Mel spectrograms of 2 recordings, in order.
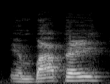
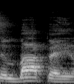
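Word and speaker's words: Mbappé: the brother from France I think is pronounced zimbape Killian and Bape mbappe yeah he's I I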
